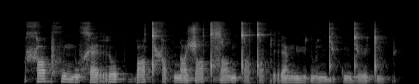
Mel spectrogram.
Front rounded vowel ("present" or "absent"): present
